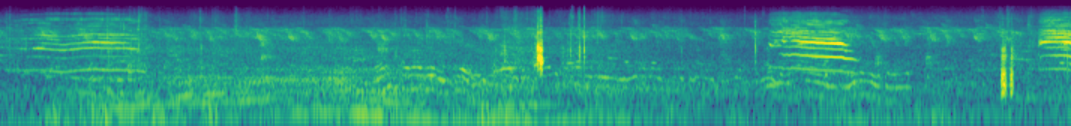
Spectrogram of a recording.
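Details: Repeated meows from a white cat, harmonic cries at the start, around ten seconds and at the very end, with murmuring voices and a low hum between, plus a couple of sharp knocks.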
